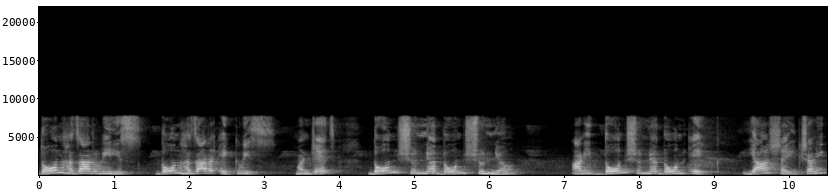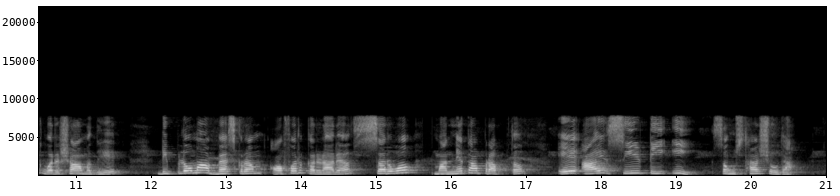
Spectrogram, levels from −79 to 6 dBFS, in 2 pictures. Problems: constant background noise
